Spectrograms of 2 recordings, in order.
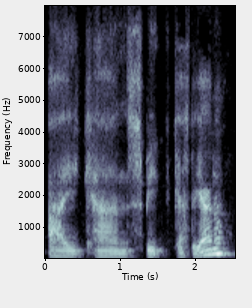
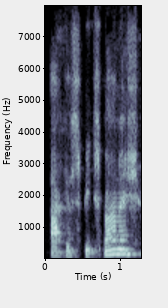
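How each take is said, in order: First: Said in the usual way. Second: Quicker Scots accent with reduced "can". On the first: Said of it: "For example, I say". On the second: Shown as a demonstration. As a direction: Scots lilt, "can" kept short before "speak". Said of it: "In Scots, we say".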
